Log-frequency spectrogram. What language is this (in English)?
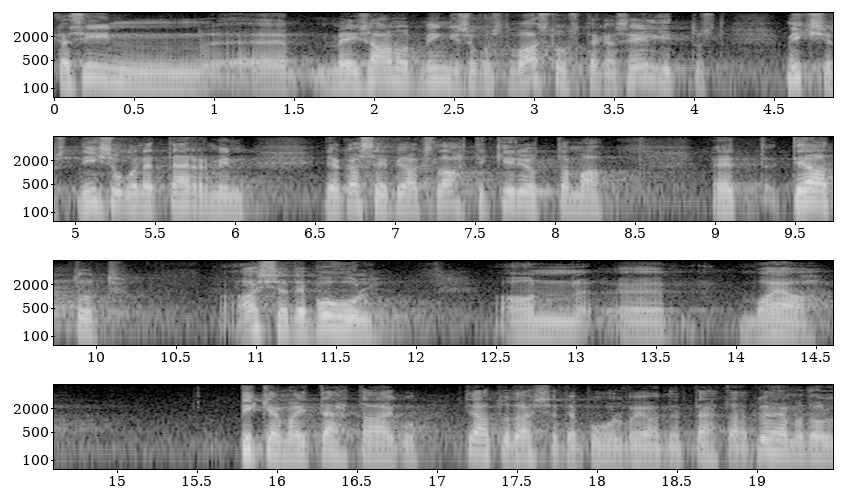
Estonian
